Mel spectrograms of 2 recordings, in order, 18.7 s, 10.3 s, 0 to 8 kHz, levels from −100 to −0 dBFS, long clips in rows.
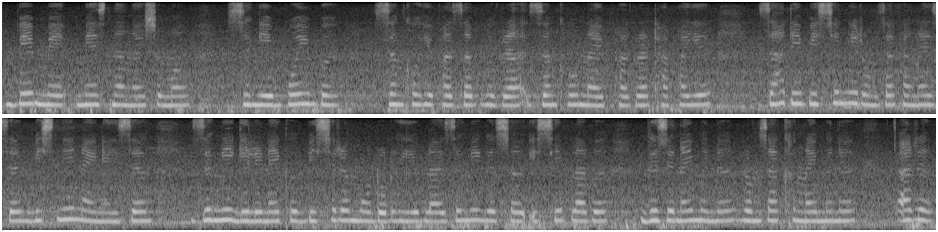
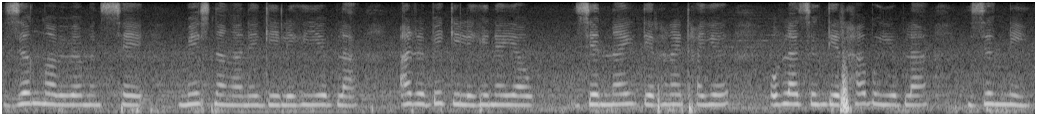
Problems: constant background noise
